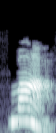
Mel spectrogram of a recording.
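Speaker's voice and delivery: MA loud, falling from high; fourth tone. Shown as a demonstration. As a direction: drop MA hard from a high start. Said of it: "look at the example of tone".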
